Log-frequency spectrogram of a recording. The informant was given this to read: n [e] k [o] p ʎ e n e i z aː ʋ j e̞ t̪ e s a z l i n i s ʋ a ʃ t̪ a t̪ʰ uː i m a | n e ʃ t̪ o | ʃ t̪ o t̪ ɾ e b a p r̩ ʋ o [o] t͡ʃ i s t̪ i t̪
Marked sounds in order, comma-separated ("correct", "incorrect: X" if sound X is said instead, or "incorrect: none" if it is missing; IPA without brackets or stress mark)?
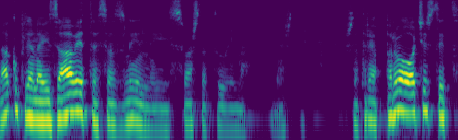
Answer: incorrect: a, incorrect: u, correct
